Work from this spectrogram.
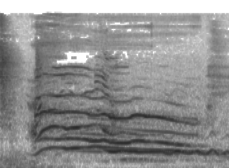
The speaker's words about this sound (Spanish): Dicen que un muerto aparece nomás se llega la noche, que a veces se oyen aullidos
